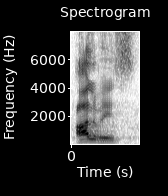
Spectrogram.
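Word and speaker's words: always: आप हमेशा पढ़ाते हैं, ये ऑलवेज टीच, ऑलवेज, ऑलवेज नहीं, AL या AL, ALLI, उसको आल से उच्चारण करोगे, आल इज वेल, जैसे ऑल इंडिया रेडियो, CALL काल, BALL बाल, ऑलरेडी, ऑलवेज, ये नहीं ऑलरेडी। धीरे धीरे अपने आप को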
